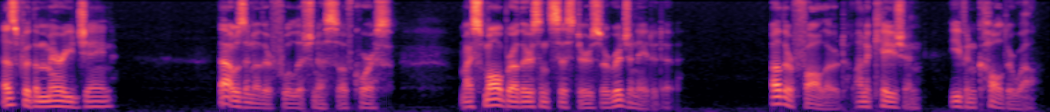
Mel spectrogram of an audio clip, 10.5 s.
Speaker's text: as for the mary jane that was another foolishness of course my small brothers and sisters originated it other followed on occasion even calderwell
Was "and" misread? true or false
false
